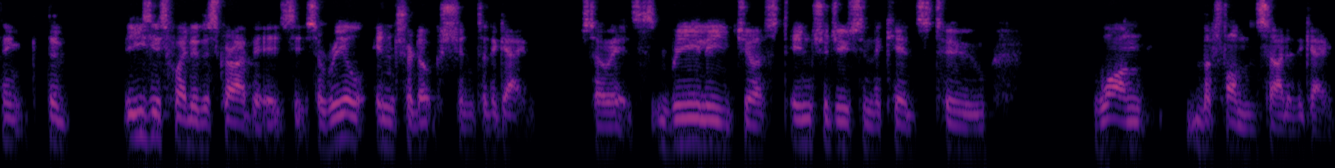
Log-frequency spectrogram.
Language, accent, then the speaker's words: English; Ashby de la Zouch, East Midlands, United Kingdom; now in United States; So I grew up in England. So I grew up in a small town called Ashby de la Zouche, just outside of Leicester. So if you put a pin in the middle of a map of England, you can't be too far away.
